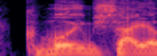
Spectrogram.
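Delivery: usual speaking voice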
